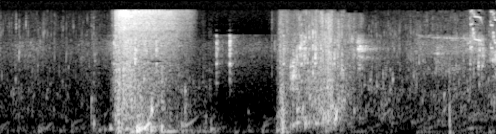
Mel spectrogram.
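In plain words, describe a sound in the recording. Water splashes as it pours from a bucket.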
